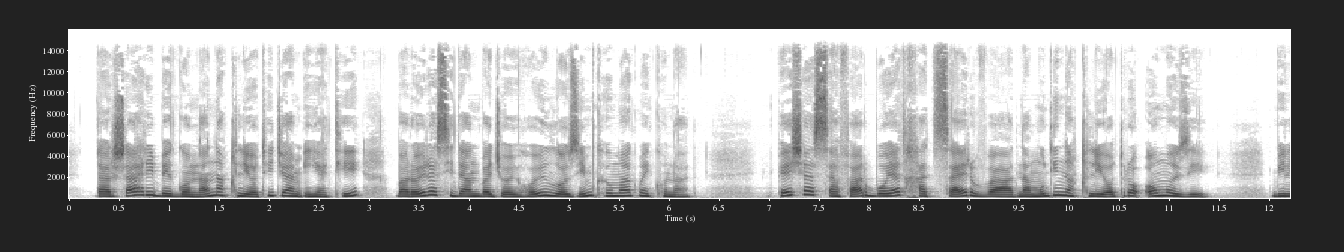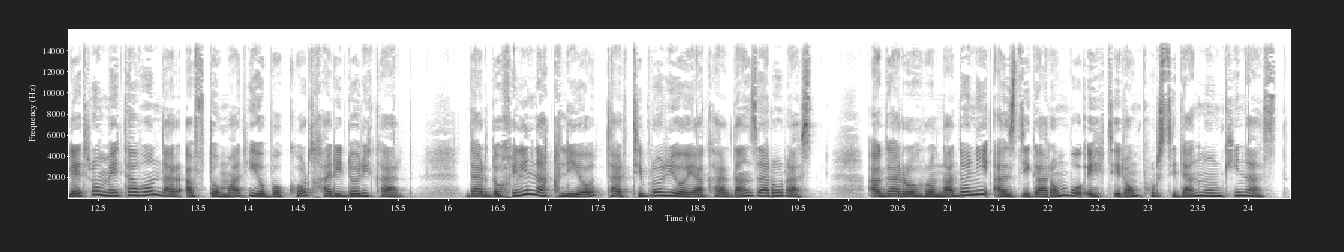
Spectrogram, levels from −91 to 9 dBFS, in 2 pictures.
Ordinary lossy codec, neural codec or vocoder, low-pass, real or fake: none; none; 14.4 kHz; real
